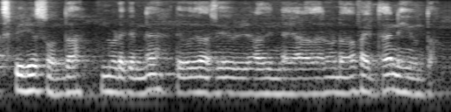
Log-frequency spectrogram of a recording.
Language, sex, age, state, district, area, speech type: Dogri, male, 18-30, Jammu and Kashmir, Udhampur, urban, spontaneous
